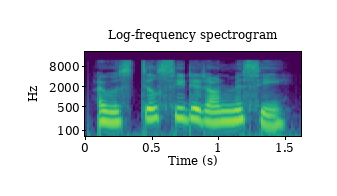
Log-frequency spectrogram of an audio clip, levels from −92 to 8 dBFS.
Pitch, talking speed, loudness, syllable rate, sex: 190 Hz, 220 wpm, -16 LUFS, 5.6 syllables/s, female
